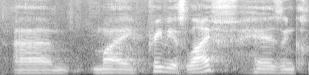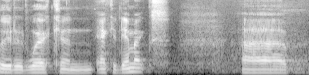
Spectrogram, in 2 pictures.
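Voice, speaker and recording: A man with a New Zealand accent talks at a medium pitch with fairly even intonation. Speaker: nonprofit regional director. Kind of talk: presentation. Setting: council chambers.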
